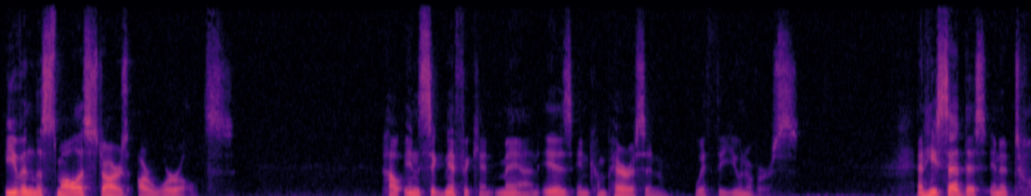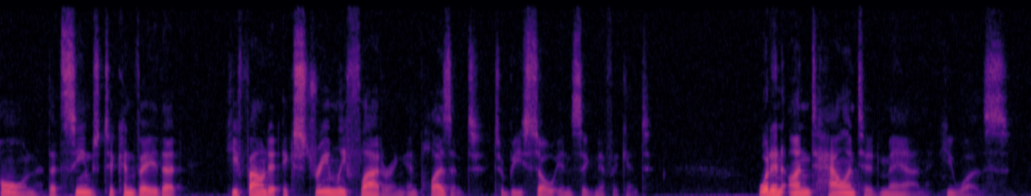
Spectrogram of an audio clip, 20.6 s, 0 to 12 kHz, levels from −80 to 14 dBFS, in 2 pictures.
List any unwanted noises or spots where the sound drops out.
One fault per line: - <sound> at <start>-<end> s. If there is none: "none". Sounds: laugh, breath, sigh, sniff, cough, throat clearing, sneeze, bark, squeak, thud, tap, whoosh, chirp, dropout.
none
